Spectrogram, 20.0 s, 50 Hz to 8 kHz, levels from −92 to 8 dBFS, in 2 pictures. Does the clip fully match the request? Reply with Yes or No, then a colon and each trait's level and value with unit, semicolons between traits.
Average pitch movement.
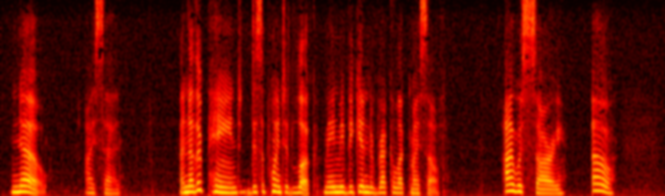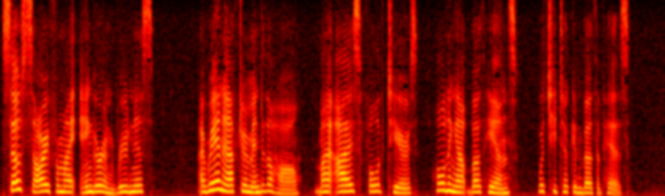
Yes: average, 3.6 semitones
